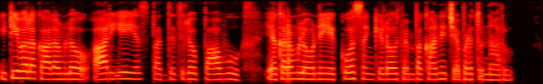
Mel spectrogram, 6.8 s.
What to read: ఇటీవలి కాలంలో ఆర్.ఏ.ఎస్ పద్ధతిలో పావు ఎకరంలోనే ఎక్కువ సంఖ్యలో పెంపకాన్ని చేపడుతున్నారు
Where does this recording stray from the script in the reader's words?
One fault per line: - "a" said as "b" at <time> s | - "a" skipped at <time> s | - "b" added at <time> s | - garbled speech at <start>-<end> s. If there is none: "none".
none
